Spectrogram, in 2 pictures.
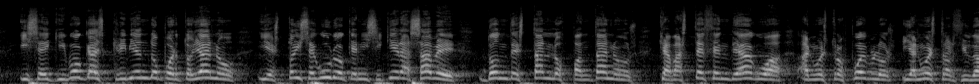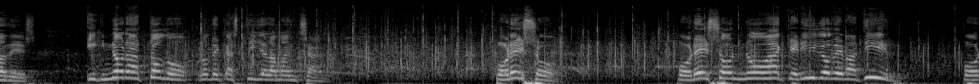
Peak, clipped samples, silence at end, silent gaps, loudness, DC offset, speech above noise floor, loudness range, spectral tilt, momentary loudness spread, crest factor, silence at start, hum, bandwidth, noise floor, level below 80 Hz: -8 dBFS; under 0.1%; 0 s; none; -27 LUFS; under 0.1%; 21 dB; 5 LU; -3 dB/octave; 14 LU; 20 dB; 0.2 s; none; 17 kHz; -48 dBFS; -38 dBFS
